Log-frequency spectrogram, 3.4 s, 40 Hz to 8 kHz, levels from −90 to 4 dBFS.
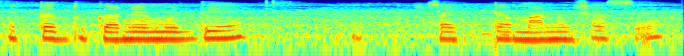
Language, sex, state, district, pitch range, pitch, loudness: Bengali, female, Assam, Hailakandi, 195-220 Hz, 205 Hz, -16 LUFS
